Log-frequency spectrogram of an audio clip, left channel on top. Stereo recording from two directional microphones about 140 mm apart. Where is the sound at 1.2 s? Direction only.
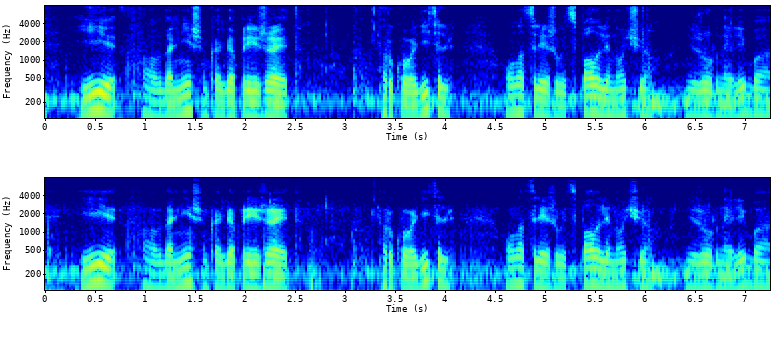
35° left (ahead or behind).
